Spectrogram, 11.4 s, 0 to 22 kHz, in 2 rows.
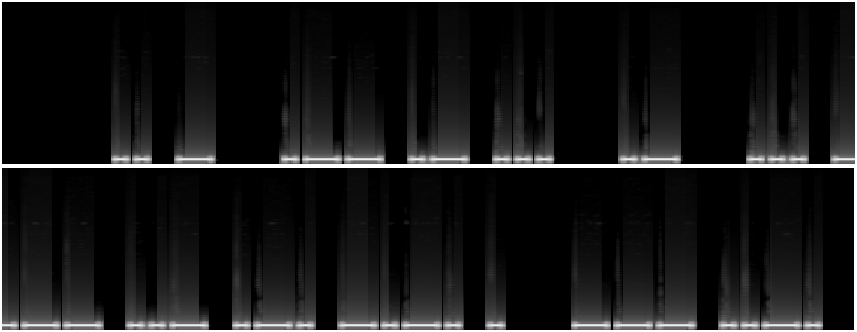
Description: Morse code, heard as a keyed tone, about 17 wpm, 700 Hz. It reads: IT WAS A SOURCE OF
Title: Sentences from Top 1000 Words - Review Part 5 - 17wpm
